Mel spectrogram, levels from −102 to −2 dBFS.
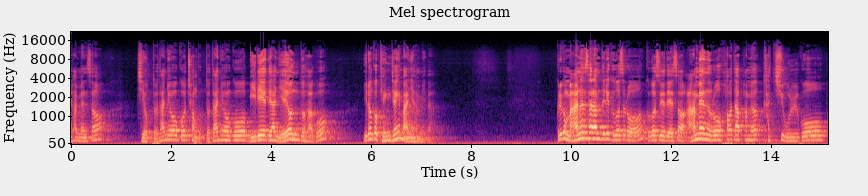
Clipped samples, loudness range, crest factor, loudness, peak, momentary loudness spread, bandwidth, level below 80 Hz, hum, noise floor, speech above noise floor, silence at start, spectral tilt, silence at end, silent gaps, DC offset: under 0.1%; 7 LU; 18 dB; -17 LUFS; 0 dBFS; 11 LU; 14.5 kHz; -42 dBFS; none; -42 dBFS; 25 dB; 0 s; -5 dB/octave; 0 s; none; under 0.1%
